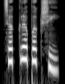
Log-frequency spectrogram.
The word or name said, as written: ಚಕ್ರಪಕ್ಷಿ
